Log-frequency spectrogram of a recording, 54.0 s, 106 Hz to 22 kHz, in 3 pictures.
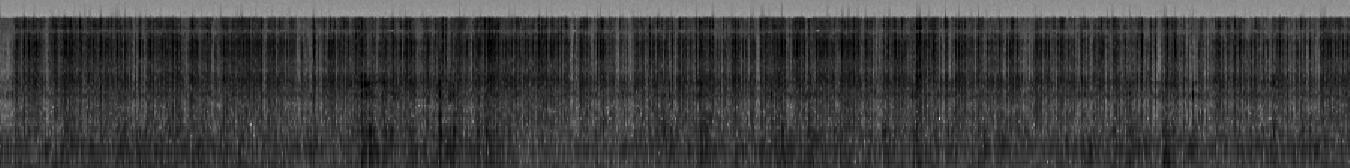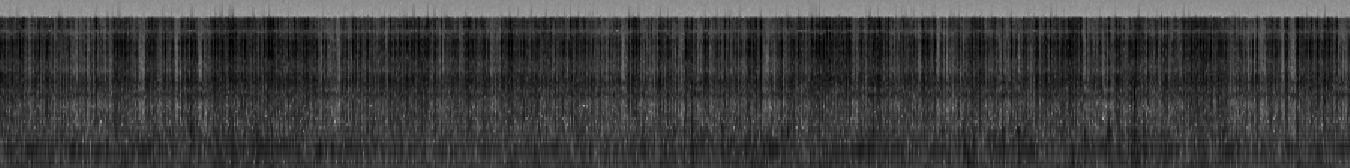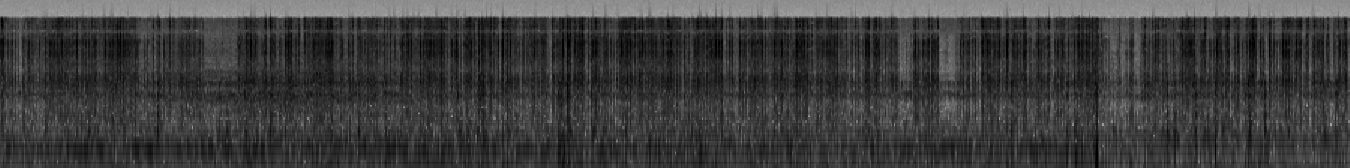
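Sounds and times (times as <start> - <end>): bicycle riding over grass: 0.0 - 54.0.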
